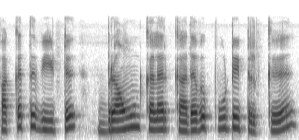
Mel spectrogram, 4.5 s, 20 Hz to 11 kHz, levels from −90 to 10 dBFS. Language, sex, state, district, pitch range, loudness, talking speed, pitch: Tamil, female, Tamil Nadu, Nilgiris, 180-230 Hz, -16 LUFS, 80 wpm, 195 Hz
